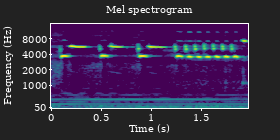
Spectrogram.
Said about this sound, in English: And I love the sparrow song. And the sparrow song is a simple song. It sounds a little bit like this. It's just kind of like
